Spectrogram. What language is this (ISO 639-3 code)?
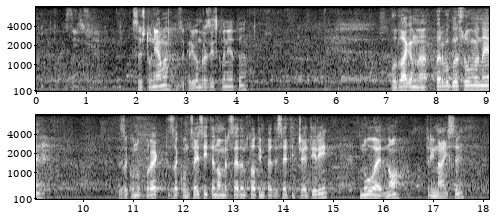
bul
